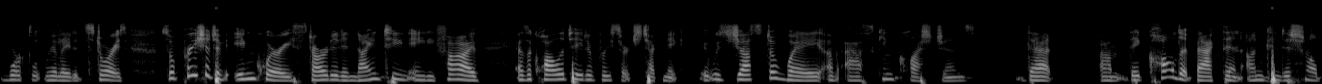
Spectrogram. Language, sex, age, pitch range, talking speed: English, female, 40-59, 195-225 Hz, 130 wpm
